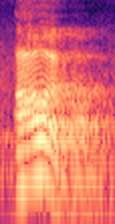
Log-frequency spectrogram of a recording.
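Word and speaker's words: hour: है घंटा है ना आवर एच साइलेंट रहता है भले ही कंसोनेंट साउंड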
